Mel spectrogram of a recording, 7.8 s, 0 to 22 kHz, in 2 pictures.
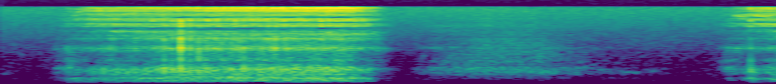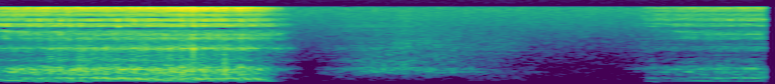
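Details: Nighttime snoring recorded by another person: loud, harsh rattling snores on each breath in, with quieter breaths out, at about 18 breaths per minute.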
